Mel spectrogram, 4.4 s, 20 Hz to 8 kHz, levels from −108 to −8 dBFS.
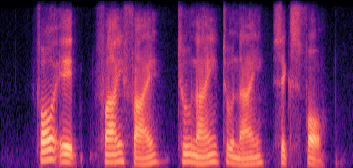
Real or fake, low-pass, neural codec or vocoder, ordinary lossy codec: fake; 7.2 kHz; codec, 16 kHz, 0.8 kbps, ZipCodec; Opus, 16 kbps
